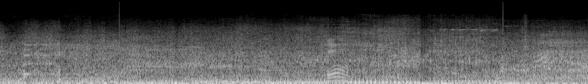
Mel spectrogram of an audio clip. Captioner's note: engine sounds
